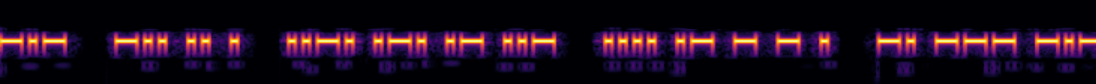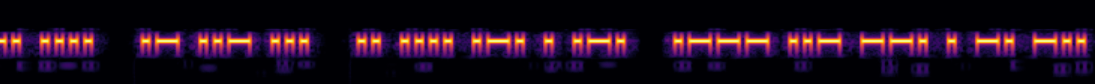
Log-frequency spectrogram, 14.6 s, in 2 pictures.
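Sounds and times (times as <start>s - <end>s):
Morse code at 25 words per minute: 0.0s - 14.6s.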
